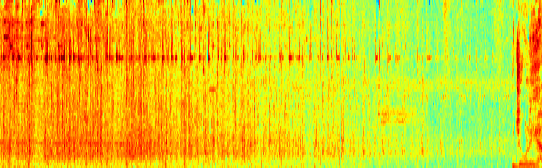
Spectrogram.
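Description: Horse-drawn carriage passing: hooves clip-clopping with the rattle of the carriage, loud at first and fading away over about six seconds. A short spoken word comes just before the end.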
